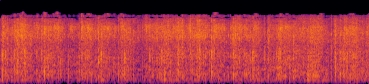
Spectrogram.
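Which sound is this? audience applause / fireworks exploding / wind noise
fireworks exploding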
